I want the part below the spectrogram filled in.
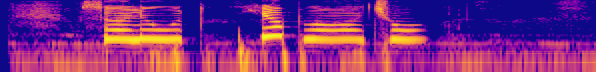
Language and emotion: Russian, sad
